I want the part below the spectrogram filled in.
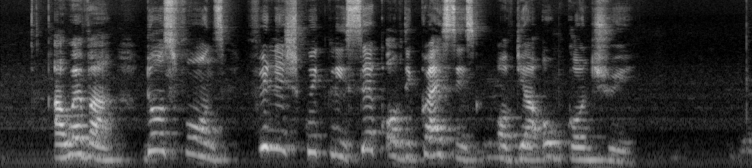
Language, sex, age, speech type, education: Nigerian Pidgin, female, 30-45, spontaneous, tertiary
